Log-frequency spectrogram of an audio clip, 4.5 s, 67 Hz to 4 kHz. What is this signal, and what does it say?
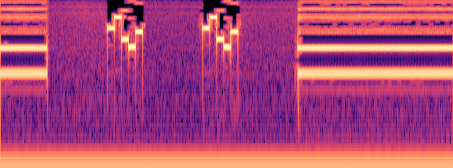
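Five-tone selective call (ZVEI), heard as quick runs of five tones, tones of about 70 ms. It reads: 88537 88537
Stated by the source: ZVEI five-tone call received on SDR.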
